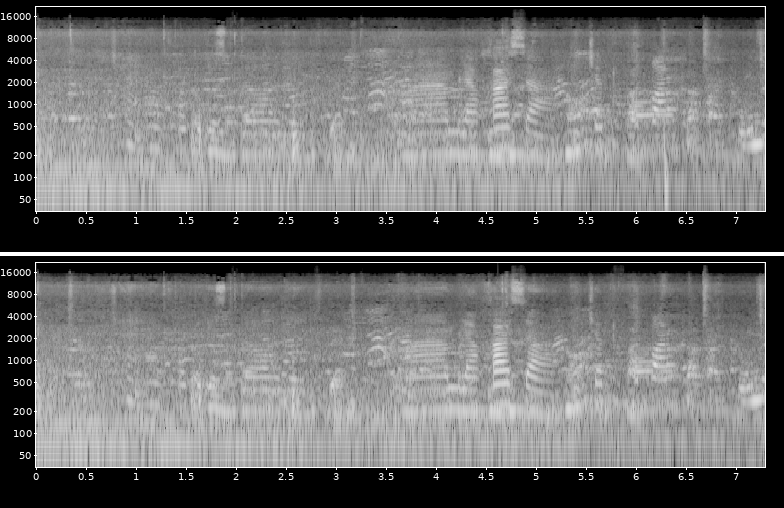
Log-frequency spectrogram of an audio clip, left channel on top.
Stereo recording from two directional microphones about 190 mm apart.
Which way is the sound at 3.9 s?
10° right (ahead or behind).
